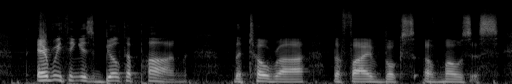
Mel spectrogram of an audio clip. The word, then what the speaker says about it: Torah: most important word and this word is Torah Torah is correct Torah or taurah and taurah is the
